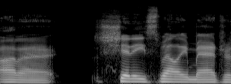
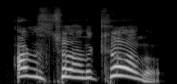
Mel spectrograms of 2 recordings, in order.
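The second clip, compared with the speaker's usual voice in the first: very high-pitched comedian's voice; 4 dB louder than usual. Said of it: "you gotta do it in Diaz Mackey's voice".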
